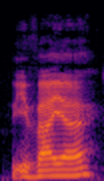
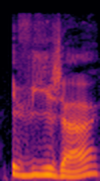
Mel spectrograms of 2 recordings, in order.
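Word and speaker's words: Evija: Avaya yes that's right let's pronounce the Lotus if I are not Aviva cuz I know a lot of people are going to lazily assume that its Aviva is not it's Avaya hopefully people will actually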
